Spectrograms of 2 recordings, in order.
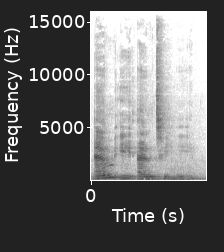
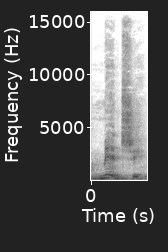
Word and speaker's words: mente: When you have a word that ends in M-E-N-T-E, some of my resources have been saying that it's pronounced mente, exactamente. But what I've been told by word of mouth from like my teacher and from some other people I've talked to is that you don't pronounce that last E. So it's not minche, it's minch.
